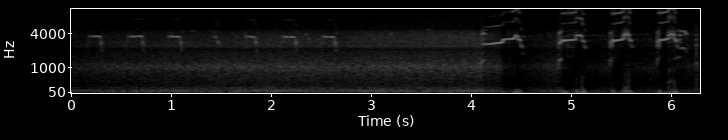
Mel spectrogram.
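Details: West End bald eagles on a live cam, 7 July 2023, 06:21: faint, distant high piping notes at first, then loud, close, shrill chittering notes begin about two-thirds of the way through, over a steady hum.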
